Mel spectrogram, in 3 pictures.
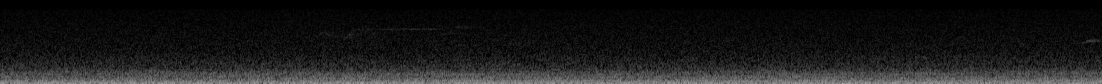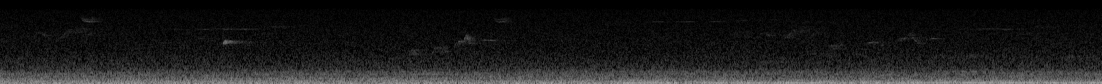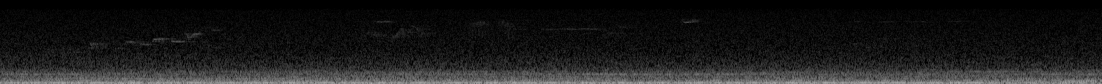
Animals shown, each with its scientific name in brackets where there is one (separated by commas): Golden-crowned Kinglet (Regulus satrapa), Swainson's Thrush (Catharus ustulatus), Black-throated Green Warbler (Setophaga virens), Magnolia Warbler (Setophaga magnolia), White-throated Sparrow (Zonotrichia albicollis)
